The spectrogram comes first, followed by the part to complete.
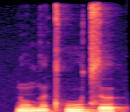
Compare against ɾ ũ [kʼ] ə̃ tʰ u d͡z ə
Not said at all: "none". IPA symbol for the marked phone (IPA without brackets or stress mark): ɡ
